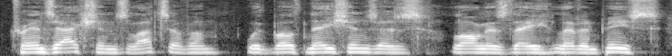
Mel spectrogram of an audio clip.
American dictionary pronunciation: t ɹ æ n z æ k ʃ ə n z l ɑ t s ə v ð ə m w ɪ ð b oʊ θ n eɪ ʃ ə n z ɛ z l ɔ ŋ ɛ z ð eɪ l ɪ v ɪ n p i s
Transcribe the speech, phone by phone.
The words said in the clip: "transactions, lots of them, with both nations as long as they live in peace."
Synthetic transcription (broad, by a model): t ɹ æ n z æ k ʃ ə n z l ɑ t s ə v ð ə m w ɪ ð b oʊ θ n eɪ ʃ ə n z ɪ z l ɔ ŋ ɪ z ð eɪ l ɪ v ɪ n p i s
